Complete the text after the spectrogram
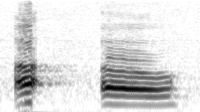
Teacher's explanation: when we say something like uh-oh, there's a vowel followed by a glottal stop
